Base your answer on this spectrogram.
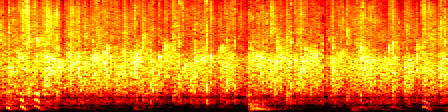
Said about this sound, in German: Das hat einen Applaus verdient.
